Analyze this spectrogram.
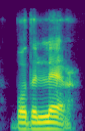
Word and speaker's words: Baudelaire: splin de París de de baudel de bodeler se escribe baudelaire Ajá a ver qué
